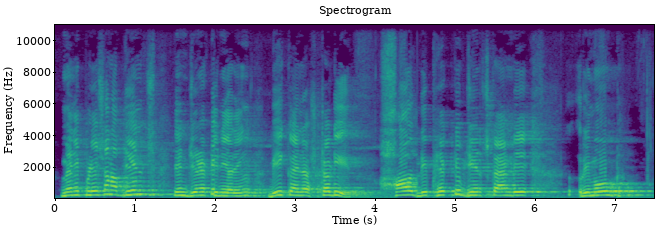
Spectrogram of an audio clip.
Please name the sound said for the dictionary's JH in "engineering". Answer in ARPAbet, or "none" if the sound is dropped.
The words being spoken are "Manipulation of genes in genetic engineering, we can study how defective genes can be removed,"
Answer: none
